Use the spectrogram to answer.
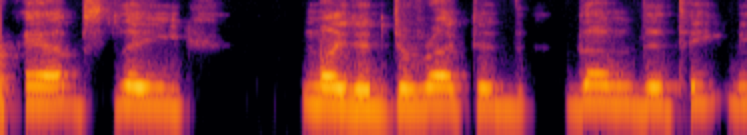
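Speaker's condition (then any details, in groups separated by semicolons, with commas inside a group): Cerebral palsy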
